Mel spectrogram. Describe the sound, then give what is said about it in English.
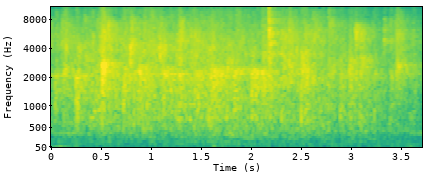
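A steady round of applause from a crowd, dense and even clapping that fills the whole few seconds at a moderate level with no voices over it. “Big round of applause for my helpers.”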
